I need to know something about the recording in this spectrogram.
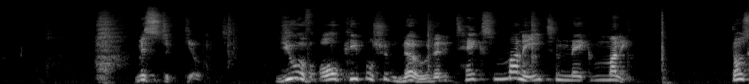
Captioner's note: sigh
